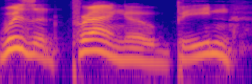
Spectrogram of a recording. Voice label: "flawless", speech; Biggles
